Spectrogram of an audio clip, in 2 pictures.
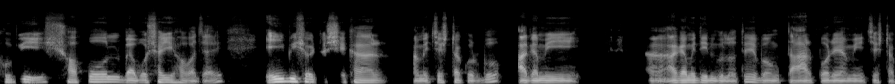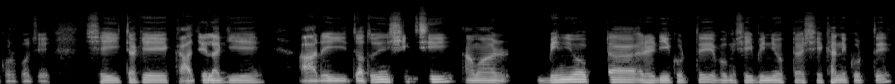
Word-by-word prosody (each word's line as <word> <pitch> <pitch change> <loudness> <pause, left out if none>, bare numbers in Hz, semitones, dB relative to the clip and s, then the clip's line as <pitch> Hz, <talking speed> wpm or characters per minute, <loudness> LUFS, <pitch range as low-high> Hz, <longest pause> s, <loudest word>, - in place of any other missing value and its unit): খুবই 110 +2 -1 0.3
সফল 115 +3 +1 0.2
ব্যবসায়ী 95 +3 +2
হওয়া 85 -4 -2
যায়। - - -4 0.5
এই 120 - +9
বিষয়টা 125 -3 +3
শেখার 95 -1 +1 0.4
আমি 85 0 0
চেষ্টা 95 0 0
করবো 85 +5 -3 0.3
আগামী 90 +1 +3 0.9
অ্যা - - -3 0.2
আগামী 95 +1 +4
দিনগুলোতে 85 +1 -1
এবং 90 -2 -3 0.2
তারপরে 85 +1 0
আমি 85 0 -2
চেষ্টা - - -5
করবো - - -11
যে - - -8 0.5
সেইটাকে 100 +2 +1 0.3
কাজে 85 +3 0
লাগিয়ে 95 +1 0 0.6
আর 80 - +2
এই 90 - +2 0.2
যতদিন 105 +6 +2
শিখছি 120 0 0 0.4
আমার 95 0 0 0.5
বিনিয়োগটা 110 +1 +3 0.3
ready 100 0 +2
করতে। 105 +2 -5
এবং 95 -1 -4
সেই 95 -2 -1
বিনিয়োগটা 95 +1 -1
সেখানে 100 +2 -1
করতে 95 +1 -5
95 Hz, 125 wpm, -24 LUFS, 90-105 Hz, 0.9 s, এই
